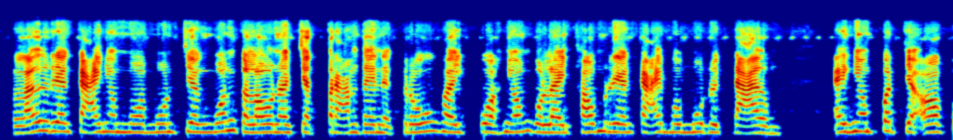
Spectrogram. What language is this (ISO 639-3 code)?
tha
